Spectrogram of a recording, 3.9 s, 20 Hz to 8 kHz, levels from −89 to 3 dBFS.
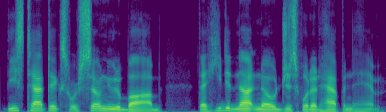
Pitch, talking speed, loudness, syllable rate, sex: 120 Hz, 280 wpm, -19 LUFS, 7.0 syllables/s, male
